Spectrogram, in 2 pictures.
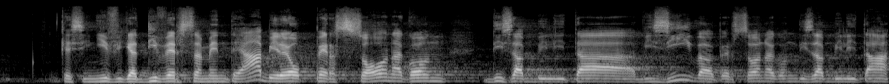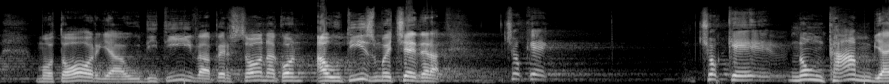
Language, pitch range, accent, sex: Italian, 140-205 Hz, native, male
